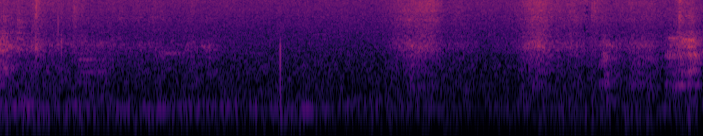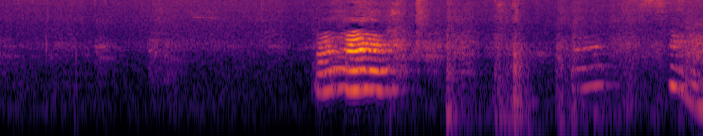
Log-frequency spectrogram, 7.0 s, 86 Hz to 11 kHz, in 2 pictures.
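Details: Excited 15-month-old Siberian Husky, wanting to go out on a walk, "talking". Quiet faint murmurs open the clip, then a loud wavering howl-like yowl bursts out near the end, followed by shorter whiny vocal bits.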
